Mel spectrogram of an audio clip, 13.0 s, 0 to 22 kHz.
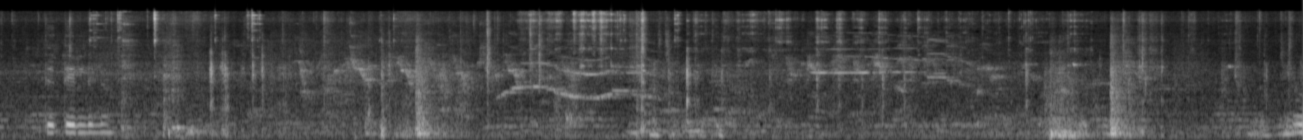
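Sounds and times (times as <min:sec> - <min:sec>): bird whistling call: 0:04.8 - 0:06.6.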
